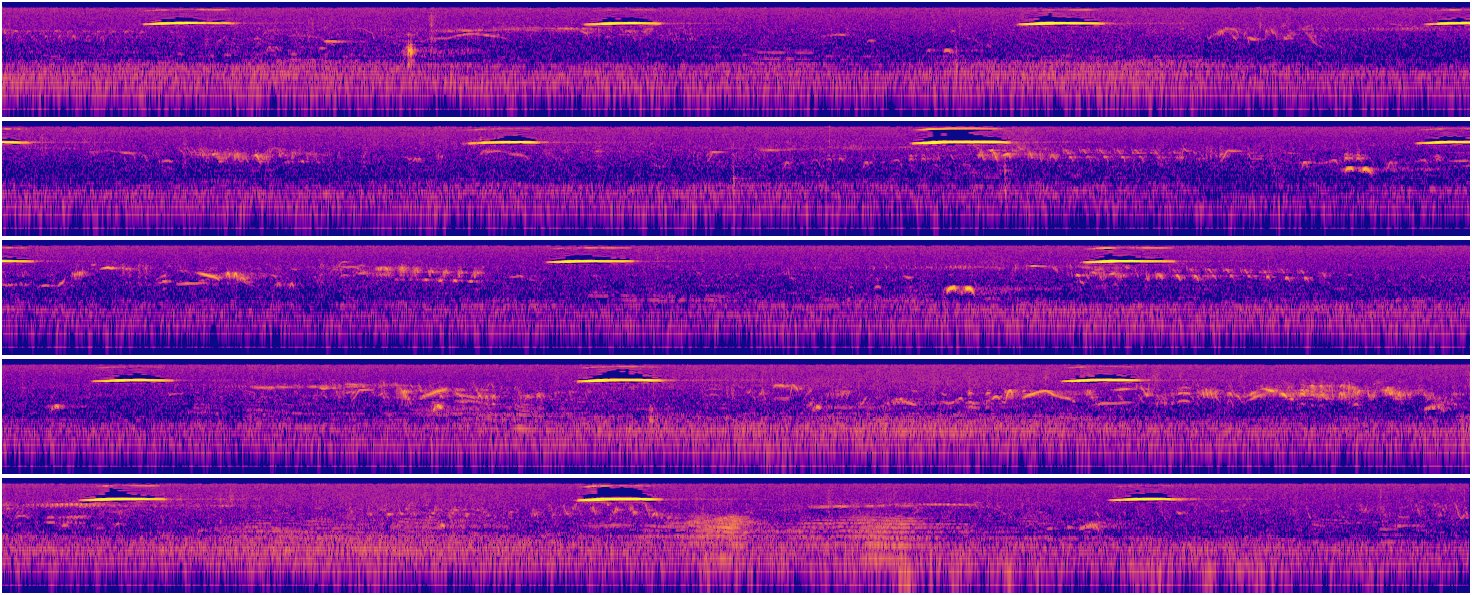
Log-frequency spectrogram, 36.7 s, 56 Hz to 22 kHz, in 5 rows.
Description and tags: high pitched (7 Khz) call of a bird species unknown to me. Recorded inside the scrub that surrounds a temporary pond in Doñana National Park. Bee-eaters, flies, and wind on shrubs in BG, / sonido agudisimo de una especie de pájaro que no conozco, grabado dentro del matorral que rodea a una laguna temporal, Doñana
